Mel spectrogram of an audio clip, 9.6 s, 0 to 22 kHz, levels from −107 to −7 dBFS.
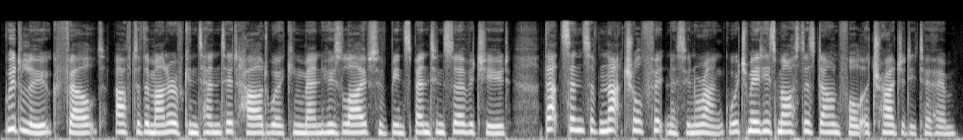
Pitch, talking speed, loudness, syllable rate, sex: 230 Hz, 205 wpm, -17 LUFS, 5.7 syllables/s, female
